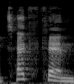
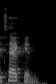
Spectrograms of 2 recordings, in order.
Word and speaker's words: Tekken: like what it's like I don't know why he pronounce it that way like just say Tekken it's it's Tekken he had a brain fart like teken yeah what was I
